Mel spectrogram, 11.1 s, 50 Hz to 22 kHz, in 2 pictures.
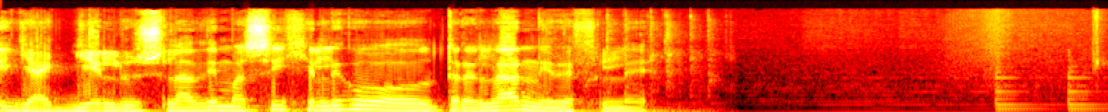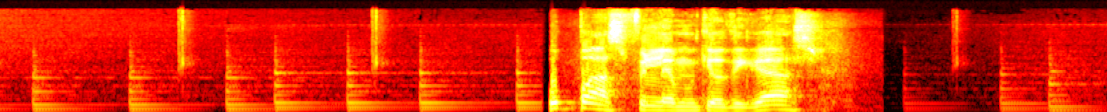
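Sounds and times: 
speech: 0:00.0 - 0:03.4, 0:08.5 - 0:09.8
typing a search on a computer keyboard: 0:03.0 - 0:03.7.

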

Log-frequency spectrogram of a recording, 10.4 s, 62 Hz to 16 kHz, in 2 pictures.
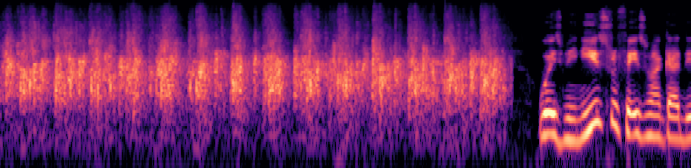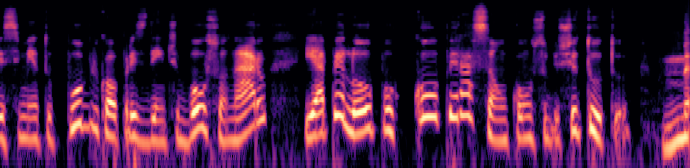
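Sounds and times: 
large auditorium audience applauding in a full hall: 0:00.0 - 0:03.9
speech: 0:04.0 - 0:10.3.

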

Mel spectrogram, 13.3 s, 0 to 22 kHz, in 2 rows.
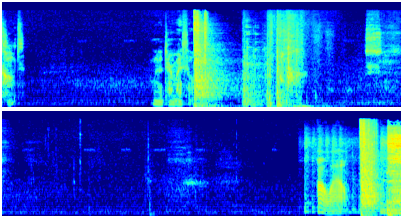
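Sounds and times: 
speech: 0:00.2 - 0:00.4, 0:02.5 - 0:03.6, 0:11.9 - 0:13.1
gunshot in a TV series scene: 0:03.2 - 0:04.0, 0:12.6 - 0:13.2.

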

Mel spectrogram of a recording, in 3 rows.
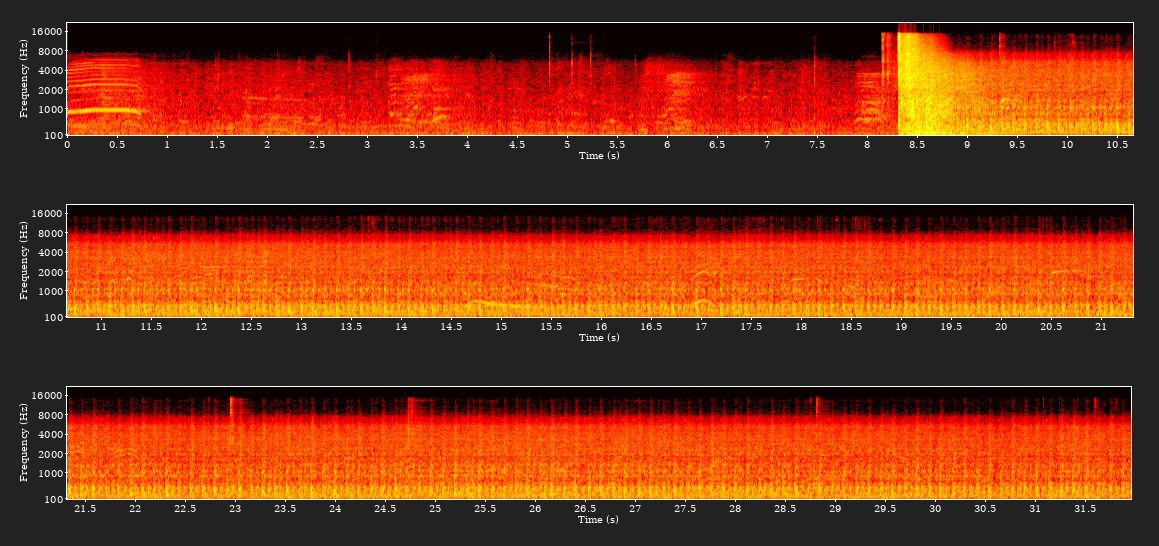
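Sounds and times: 
quiet murmur: 0:00.0 - 0:08.3, 0:09.0 - 0:31.9
crowd noise: 0:00.0 - 0:31.9
loud gunshot at a shooting demonstration: 0:08.2 - 0:09.8.

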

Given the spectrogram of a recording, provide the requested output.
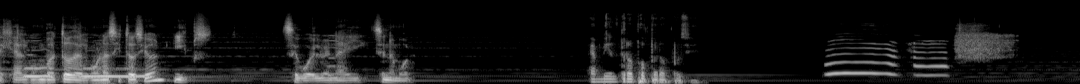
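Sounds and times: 
person humming a movie theme tune: 0:00.0 - 0:01.7
speech: 0:00.0 - 0:02.2, 0:02.8 - 0:04.2, 0:05.9 - 0:07.1.

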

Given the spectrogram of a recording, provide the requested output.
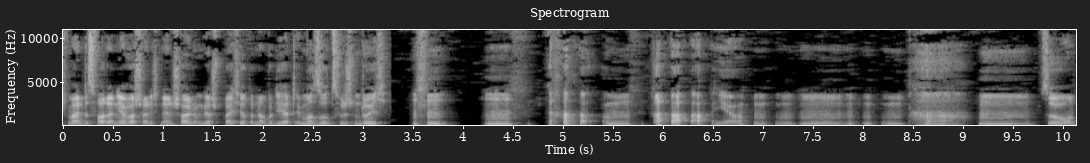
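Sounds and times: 
speech: 0:00.0 - 0:10.1
laughter: 0:03.5 - 0:08.9
person imitating moaning and gasping: 0:04.2 - 0:04.8, 0:06.9 - 0:09.8.

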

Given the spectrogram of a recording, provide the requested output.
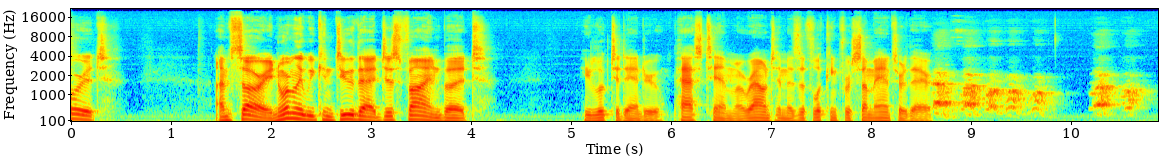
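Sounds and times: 
speech: 0:00.0 - 0:00.5, 0:01.4 - 0:04.2, 0:05.1 - 0:08.9
dog barking: 0:08.6 - 0:10.8.

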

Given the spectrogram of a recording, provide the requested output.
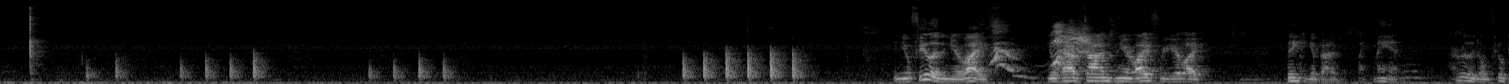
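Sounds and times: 
low steady hum: 0:00.0 - 0:15.0
firm knocking on wood: 0:00.8 - 0:02.8, 0:03.6 - 0:04.6, 0:06.8 - 0:08.2
speech: 0:09.0 - 0:12.1, 0:12.9 - 0:15.0.

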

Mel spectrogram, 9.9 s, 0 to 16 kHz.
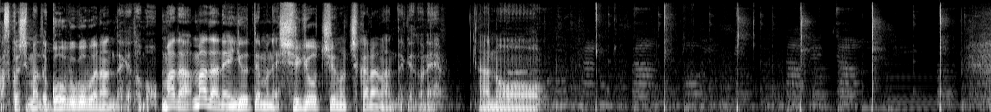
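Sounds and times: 
speech: 0:00.0 - 0:05.6
finger snapping: 0:07.4 - 0:09.6.

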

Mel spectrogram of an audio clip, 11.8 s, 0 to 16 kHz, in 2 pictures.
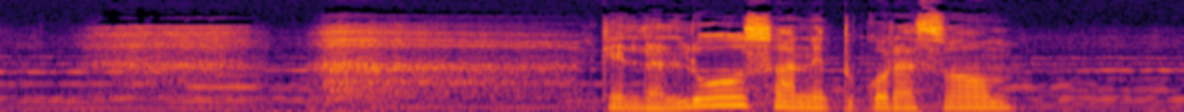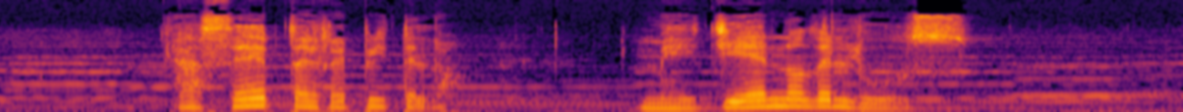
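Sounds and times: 
slow exhale: 0:00.4 - 0:03.0
slow soft inhale: 0:00.4 - 0:03.0
speech: 0:03.0 - 0:05.2, 0:06.8 - 0:08.2, 0:09.1 - 0:10.8.

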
